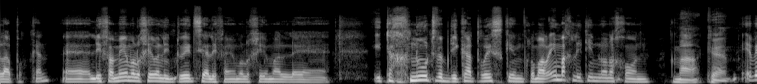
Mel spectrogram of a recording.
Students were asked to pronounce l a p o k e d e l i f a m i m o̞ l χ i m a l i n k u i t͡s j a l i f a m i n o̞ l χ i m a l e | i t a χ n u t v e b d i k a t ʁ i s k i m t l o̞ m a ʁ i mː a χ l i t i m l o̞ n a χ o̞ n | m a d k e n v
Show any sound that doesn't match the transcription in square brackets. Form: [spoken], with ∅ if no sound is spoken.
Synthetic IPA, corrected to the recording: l a p o k e [n] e l i f a m i m o̞ l χ i m a l i n [t] u i t͡s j a l i f a m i [m] o̞ l χ i m a l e | i t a χ n u t v e b d i k a t ʁ i s k i m [k] l o̞ m a ʁ i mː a χ l i t i m l o̞ n a χ o̞ n | m a [∅] k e n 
